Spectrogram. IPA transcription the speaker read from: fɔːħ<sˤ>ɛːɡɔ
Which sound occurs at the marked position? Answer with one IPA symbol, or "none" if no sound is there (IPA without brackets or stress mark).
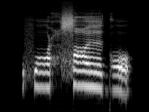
sˤ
